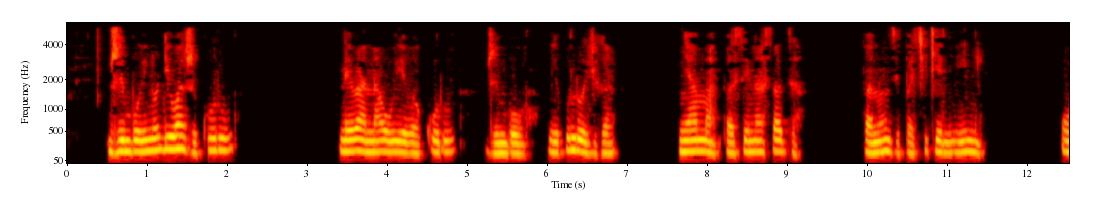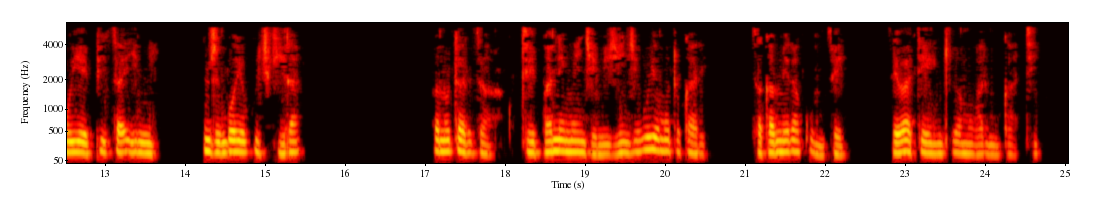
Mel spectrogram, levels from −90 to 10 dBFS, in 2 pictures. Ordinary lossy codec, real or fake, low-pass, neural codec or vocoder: MP3, 24 kbps; real; 5.4 kHz; none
